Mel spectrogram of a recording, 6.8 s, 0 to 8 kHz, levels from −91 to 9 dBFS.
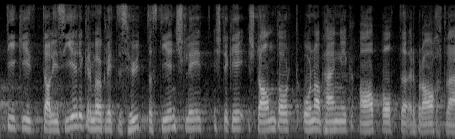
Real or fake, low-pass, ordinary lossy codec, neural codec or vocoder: real; 7.2 kHz; none; none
